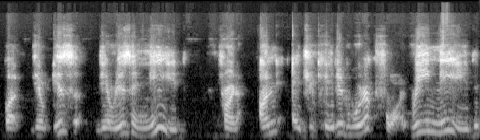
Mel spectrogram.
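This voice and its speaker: A man with a husky, slightly rough edge to his voice holds forth in a loose podcast chat. He talks bluntly and emphatically, piling on asides and restarting his sentences as he goes. His tone is bright and forceful. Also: high voice, expressive, a little slow, rough recording. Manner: rambling, emphatic storytelling with many asides and restarts; blunt, occasional swearing. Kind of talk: casual conversation.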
